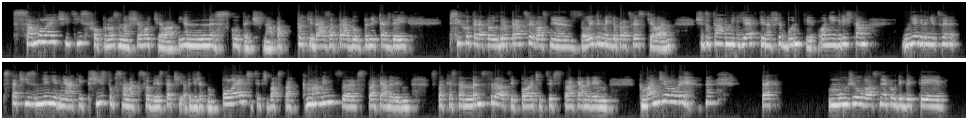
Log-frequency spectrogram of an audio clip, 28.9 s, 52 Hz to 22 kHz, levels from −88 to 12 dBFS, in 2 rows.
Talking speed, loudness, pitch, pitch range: 150 wpm, -13 LUFS, 210 Hz, 190-240 Hz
